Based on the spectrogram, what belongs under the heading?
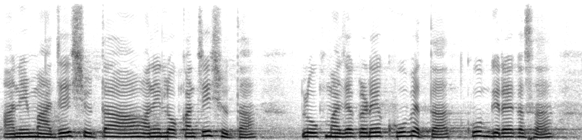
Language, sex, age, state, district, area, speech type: Goan Konkani, female, 30-45, Goa, Bardez, urban, spontaneous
